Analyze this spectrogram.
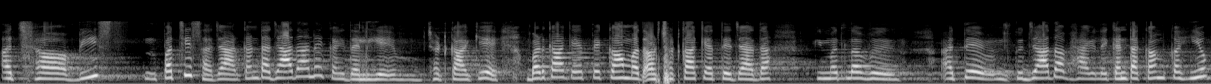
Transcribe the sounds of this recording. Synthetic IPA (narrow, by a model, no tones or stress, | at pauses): ətːʃʰabis | pətːt͡ʃisɦəd͡ʒaɾkə̃ɳʈad͡ʒjad̪anɛkəɦid̪eliet͡ʃʰəʈkakebəɽkaket̪ekəmɔːɾt͡ʃʰəʈkaket̪ed͡ʒad̪a | kimət̪ləb | ət̪ekd͡ʒjad̪abʱɛɡlekə̃ɳʈakəmkəɦijo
